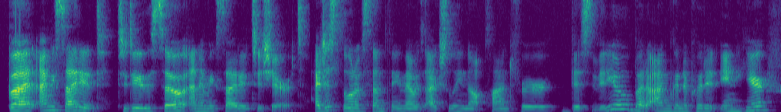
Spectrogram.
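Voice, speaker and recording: In a casual talking-to-camera vlog, a woman walks viewers through things step by step. She's from South Africa, her accent tinged with a Dubai lilt, and her voice is on the low side with a fairly bright tone.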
